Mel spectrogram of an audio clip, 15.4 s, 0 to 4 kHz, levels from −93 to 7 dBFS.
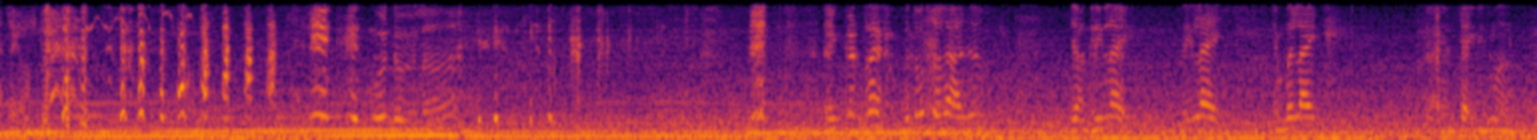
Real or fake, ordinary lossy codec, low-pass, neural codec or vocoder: real; none; 3.6 kHz; none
